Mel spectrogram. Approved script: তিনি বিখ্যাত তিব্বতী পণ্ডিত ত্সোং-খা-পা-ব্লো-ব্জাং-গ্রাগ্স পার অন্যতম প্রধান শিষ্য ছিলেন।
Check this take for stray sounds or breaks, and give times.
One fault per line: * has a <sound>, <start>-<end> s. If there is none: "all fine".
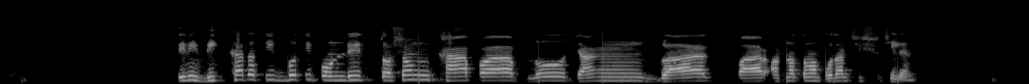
* has a dropout, 7.8-7.9 s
